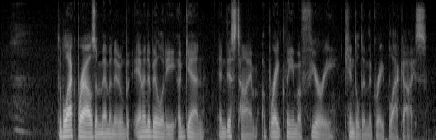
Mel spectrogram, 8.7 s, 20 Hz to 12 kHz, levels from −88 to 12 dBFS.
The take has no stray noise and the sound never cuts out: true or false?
false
